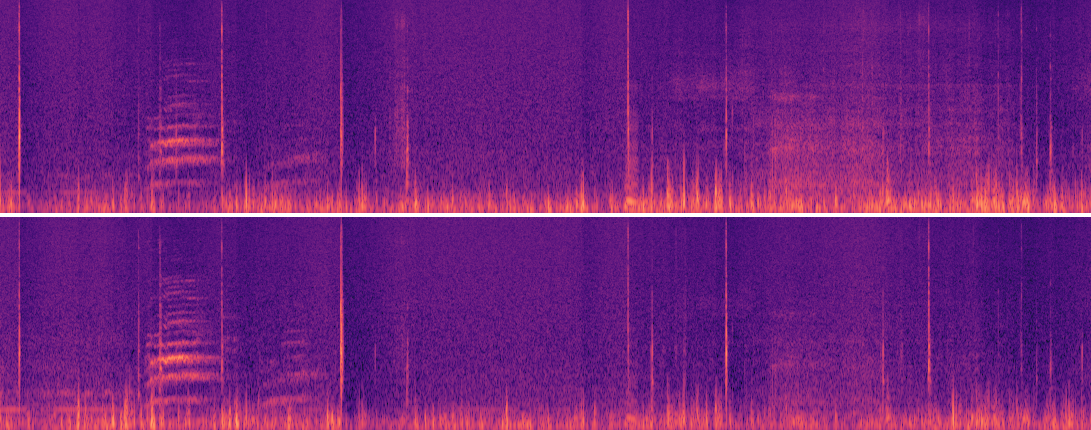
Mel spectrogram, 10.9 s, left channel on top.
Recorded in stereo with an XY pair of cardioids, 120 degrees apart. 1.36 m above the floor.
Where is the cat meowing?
40° right, 4 m; by 3.1 s 55° right, 4.5 m.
